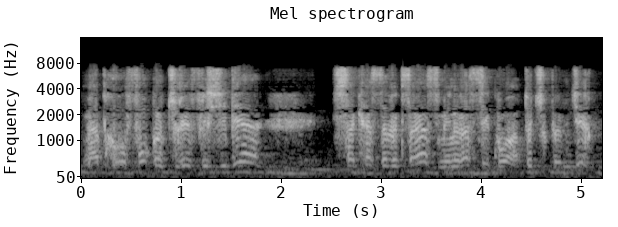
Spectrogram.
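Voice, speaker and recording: Male phone-in caller, Paris suburban accent, very raspy and sharp-edged, casual French street slang over a telephone line. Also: fairly high pitch, brisk. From Paris suburbs, France. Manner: French street slang, repeats checking tags. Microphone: phone call. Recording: muffled, harsh telephone line.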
